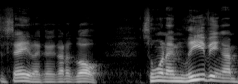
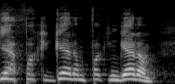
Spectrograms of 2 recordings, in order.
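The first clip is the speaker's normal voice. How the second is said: mock high-pitched hollering; 7 semitones higher than usual. Retelling a fight on the street, a lady urging it on: imitating a woman yelling. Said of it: "lady is yelling".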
